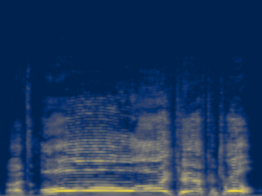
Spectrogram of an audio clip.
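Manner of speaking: loud exclaim. Real, not acted. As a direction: belt it out, drawn out. Exclaimed after calm lines.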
